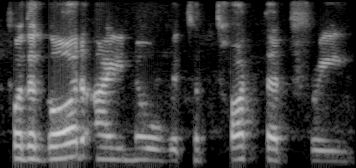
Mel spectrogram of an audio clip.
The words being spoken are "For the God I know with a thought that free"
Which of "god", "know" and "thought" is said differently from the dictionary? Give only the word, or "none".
thought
